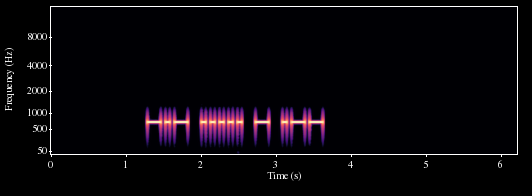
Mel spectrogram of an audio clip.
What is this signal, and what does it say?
Morse code, heard as a keyed tone, about 20 wpm, 700 Hz. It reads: K5TW
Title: USA Call Signs - 4 Characters - Repeated 3x - 20wpm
